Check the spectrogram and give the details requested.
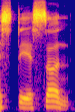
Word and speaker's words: station: तो इसलिए इस टी का उच्चारण जो हुआ है यहाँ पे तालव्य श उच्चारण हुआ है। तो आइए हम आगे देखते हैं। STATION, इसको पढ़ेंगे स्टेशन।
